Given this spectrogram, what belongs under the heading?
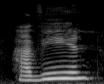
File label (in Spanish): antes de, Mixe, Mujer; INALI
